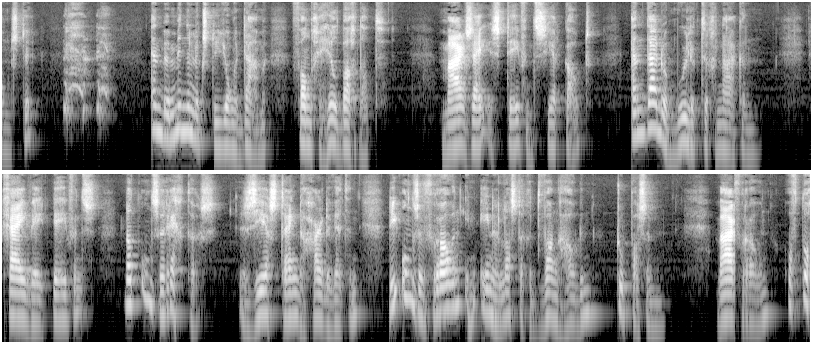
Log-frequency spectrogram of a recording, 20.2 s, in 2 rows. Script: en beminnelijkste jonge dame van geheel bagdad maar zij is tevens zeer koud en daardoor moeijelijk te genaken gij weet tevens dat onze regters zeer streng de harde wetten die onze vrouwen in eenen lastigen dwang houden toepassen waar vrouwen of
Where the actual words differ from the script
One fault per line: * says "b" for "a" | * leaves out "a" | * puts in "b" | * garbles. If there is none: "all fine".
all fine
